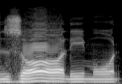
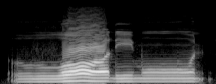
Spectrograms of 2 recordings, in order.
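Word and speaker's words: ظَالِمُونَ: Kemudian zalimun, hati-hati jangan dibaca dengan zalimun. Ini sering terjadi, mengganti dha dengan zo. Nggak ada sebenarnya, harusnya dha. Bagaimana lidahnya? Lidahnya untuk menyempurnakan, dia mirip dengan zal, tapi pangkal lidahnya terangkat, dan dia punya sifat namanya idbaq, melekat ke langit-langit lidah kita. Dha. Maka zalimun. Ya.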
